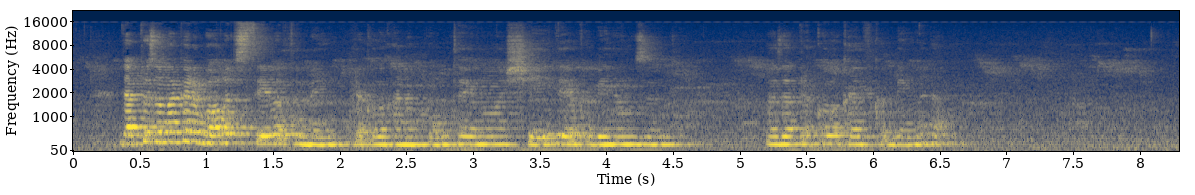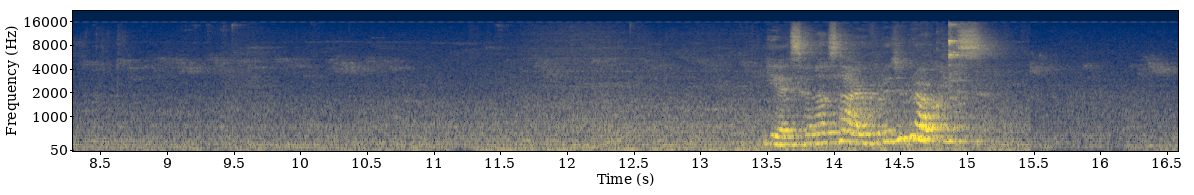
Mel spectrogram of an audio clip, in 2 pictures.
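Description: A young woman talks brightly close by.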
